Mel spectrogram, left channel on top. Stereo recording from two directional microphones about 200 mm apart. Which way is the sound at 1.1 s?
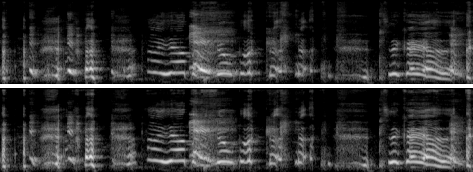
15° right (ahead or behind).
